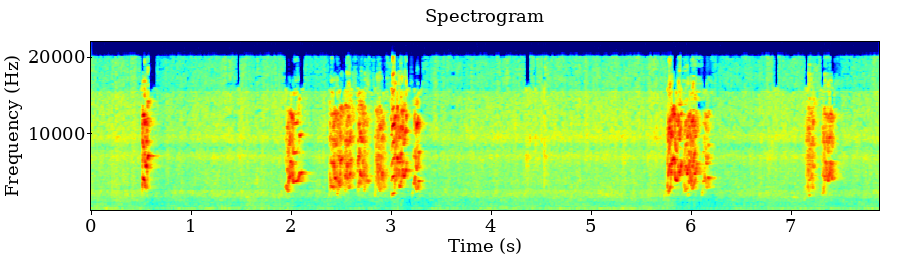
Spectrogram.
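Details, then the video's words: Lovebirds, green and blue, heard in the morning giving piercing high chirps, some single and some in quick stuttering runs of four or five, separated by quiet pauses. "Green LoveBird Chirping Sound"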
